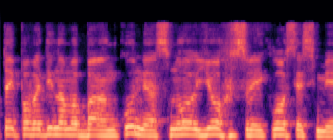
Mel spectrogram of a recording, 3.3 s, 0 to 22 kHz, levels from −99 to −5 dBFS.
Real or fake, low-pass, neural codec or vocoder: real; 10.8 kHz; none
